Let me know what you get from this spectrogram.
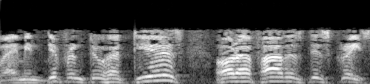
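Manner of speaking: ordinary talk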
